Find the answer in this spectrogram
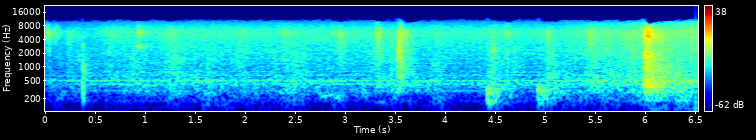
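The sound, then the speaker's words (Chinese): Chairs being shuffled and dragged around a room by church members arranging them into a circle for group discussion: scattered scrapes and wooden bumps over a steady low bustle, with a louder clatter near the end and no clear talking. “好，没有，那我们弟兄姊妹就把这个椅子摆一摆围成一个圈，我们可以一起来分享讨论。”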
